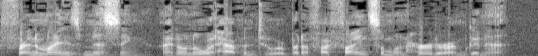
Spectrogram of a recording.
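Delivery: ordinary delivery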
